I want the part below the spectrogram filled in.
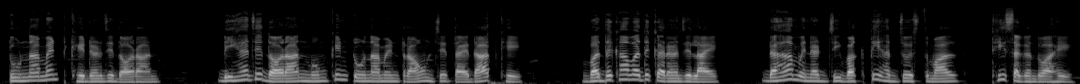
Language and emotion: Sindhi, neutral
